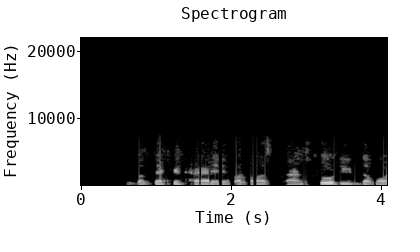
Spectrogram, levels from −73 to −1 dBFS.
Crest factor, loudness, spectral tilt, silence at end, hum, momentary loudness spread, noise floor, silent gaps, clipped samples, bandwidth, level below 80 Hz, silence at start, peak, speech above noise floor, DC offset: 18 dB; -24 LUFS; -7.5 dB/octave; 0 s; none; 11 LU; -79 dBFS; none; under 0.1%; 7.6 kHz; -56 dBFS; 0.6 s; -6 dBFS; 56 dB; under 0.1%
